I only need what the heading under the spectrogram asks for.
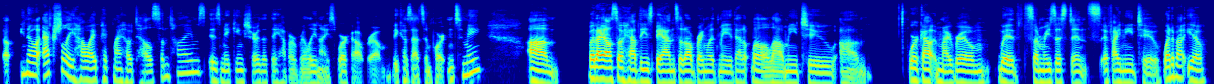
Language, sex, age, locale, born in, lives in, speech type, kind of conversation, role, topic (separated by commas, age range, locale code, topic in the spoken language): English, female, 55-59, en-US, United States, United States, conversation, unstructured, none, What is one small morning habit that has recently improved your mornings, and how did you start it?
